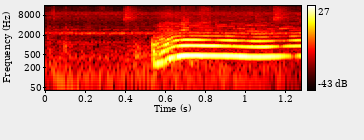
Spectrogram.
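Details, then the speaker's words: Samsung single-tub washing machine that won't drain, tub turned by hand: short groan settling into a steady moan, a dragging or jamming noise; suspected cause of the drain failure. "Pada saat kita putar ada suara kentut, ada suara kayak macet gitu ya."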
